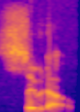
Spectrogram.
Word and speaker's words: pseudo: Of course, there's the silent P, so some people, if they don't know better, might say pseudo, but we'll use the standard English pronunciation.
